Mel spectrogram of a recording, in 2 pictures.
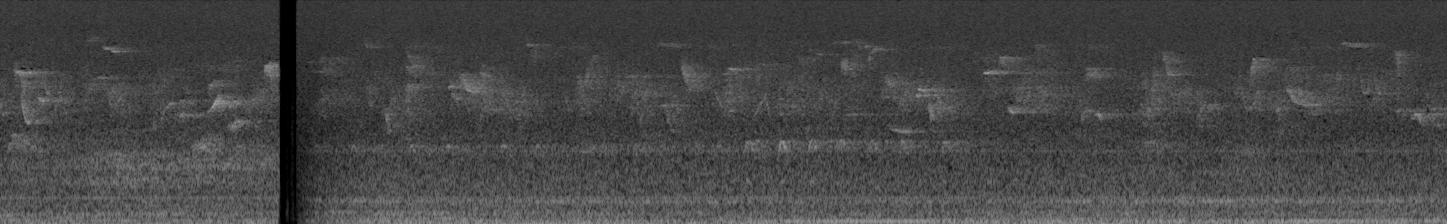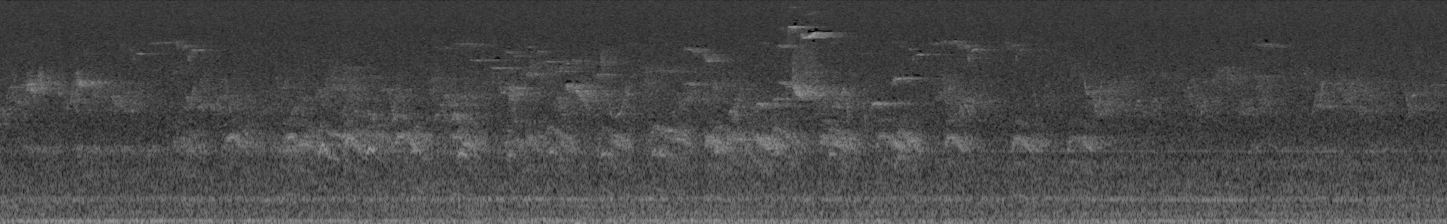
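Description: Forest birds chirping and singing, many short calls overlapping, over a steady background hiss. The sound drops out briefly about three seconds in, and there is one sharp click about twenty seconds in.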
